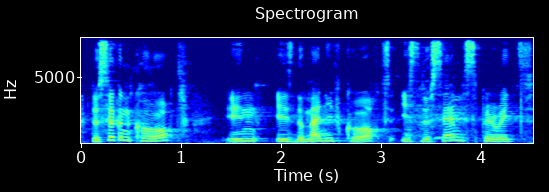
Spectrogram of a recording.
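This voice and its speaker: A man with a French accent, bright, sharp in tone, at a fairly slow pace. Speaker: physician and HIV researcher. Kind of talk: conference talk. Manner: halting, many fillers.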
